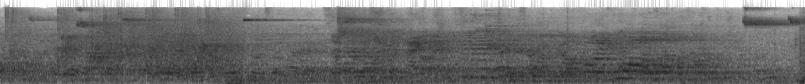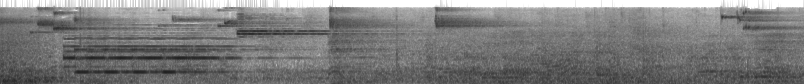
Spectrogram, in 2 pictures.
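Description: Spectators murmur and call out nearby.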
